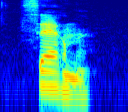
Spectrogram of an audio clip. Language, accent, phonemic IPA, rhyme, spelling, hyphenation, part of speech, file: French, France, /sɛʁn/, -ɛʁn, cerne, cerne, noun / verb, LL-Q150 (fra)-cerne.wav
- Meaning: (noun) 1. dark bluish coloration around the eyes, periorbital dark circle 2. dark circle around a lesion 3. tree ring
